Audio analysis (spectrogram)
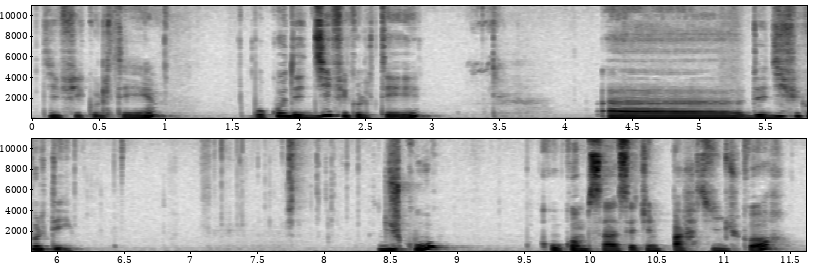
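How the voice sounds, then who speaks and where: Woman teacher, lowish voice, talks slow, keeps asking ok?. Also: mellow. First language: Portuguese. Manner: patient, repeats words slowly, checks in with "ok?". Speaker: French teacher. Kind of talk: correcting a written exercise.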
